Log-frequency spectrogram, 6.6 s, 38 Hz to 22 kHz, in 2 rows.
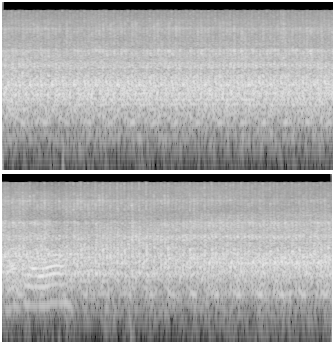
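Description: A 2013 Hyundai Universe Noble 47-seat bus engine idles steadily and loudly throughout, with a person briefly speaking over the rumble.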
